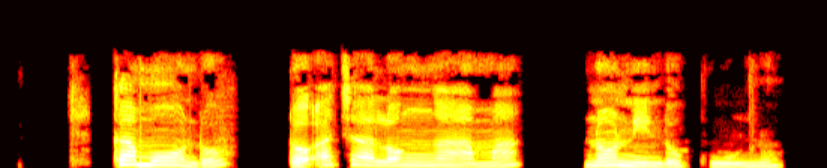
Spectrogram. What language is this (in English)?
Luo (Kenya and Tanzania)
